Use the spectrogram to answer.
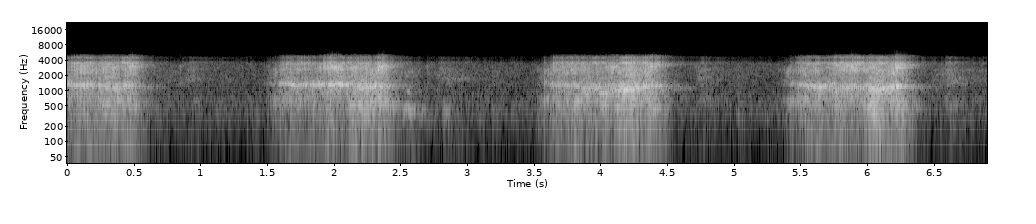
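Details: A man's loud, harsh snoring: four rattling snores about two seconds apart, roughly 32 a minute, with quiet gaps between; snoring.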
